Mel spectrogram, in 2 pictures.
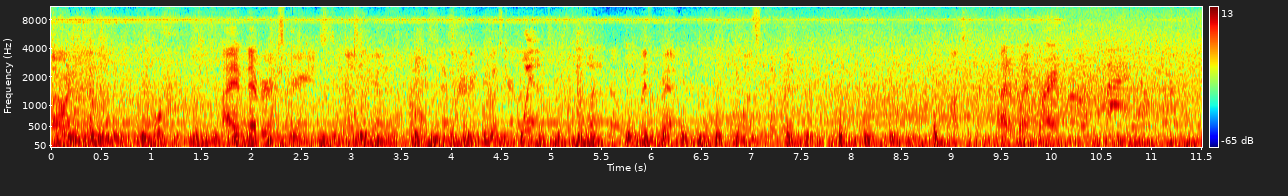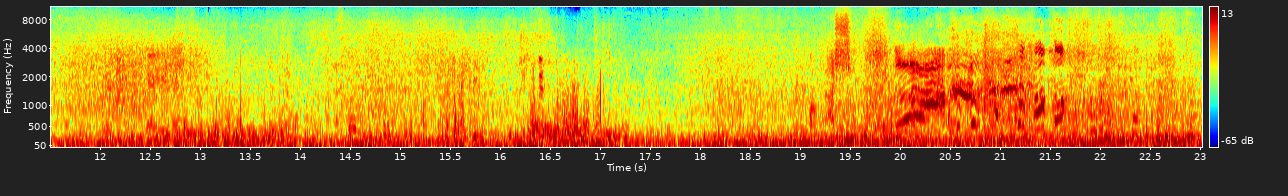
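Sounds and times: coaster car rumbling on track: 0:00.0 - 0:23.0
wind buffeting microphone: 0:00.0 - 0:23.0
riders laughing and exclaiming: 0:19.9 - 0:22.7.

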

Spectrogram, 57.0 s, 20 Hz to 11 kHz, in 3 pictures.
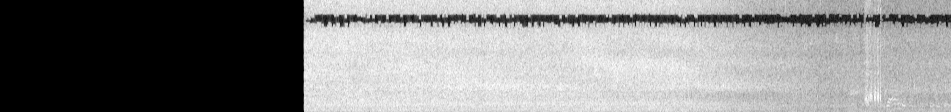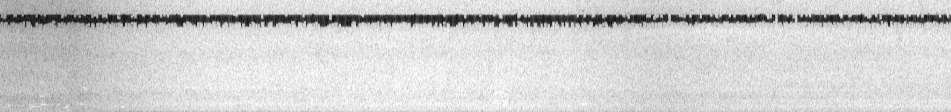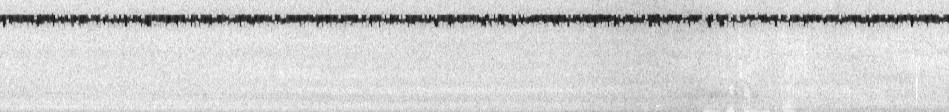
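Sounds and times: river rushing over boulders: 0:06.1 - 0:57.0.

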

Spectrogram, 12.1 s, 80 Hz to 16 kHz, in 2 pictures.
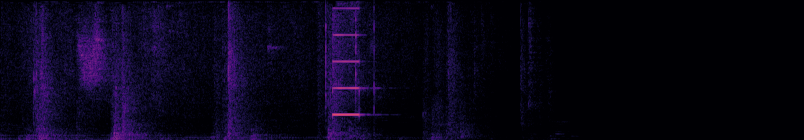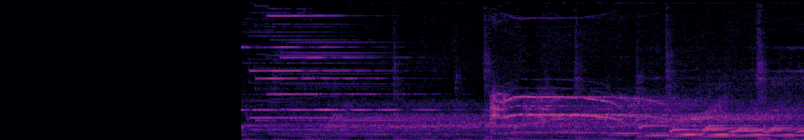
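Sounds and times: footsteps on wooden stairs: 0:00.0 - 0:04.2.

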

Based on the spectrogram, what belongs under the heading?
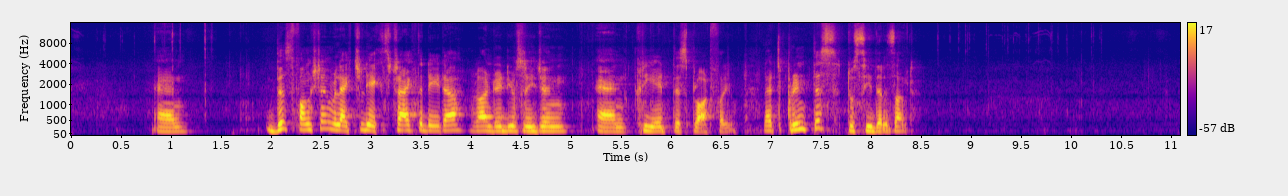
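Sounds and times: laptop keystrokes: 0:08.6 - 0:10.4.

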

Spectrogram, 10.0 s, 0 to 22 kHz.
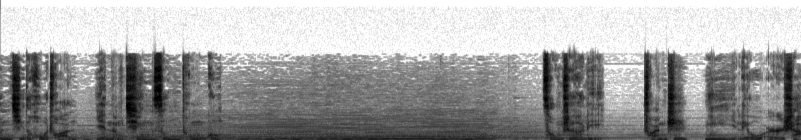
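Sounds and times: ship horn blast: 0:01.0 - 0:08.8.

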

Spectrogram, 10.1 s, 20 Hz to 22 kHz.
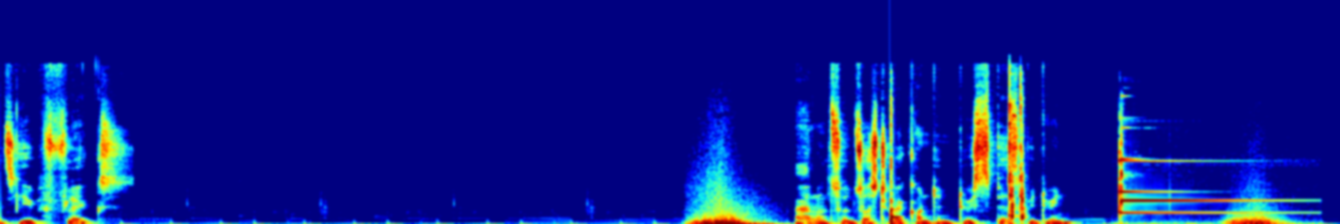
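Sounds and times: bright bell ding: 0:08.4 - 0:09.8.

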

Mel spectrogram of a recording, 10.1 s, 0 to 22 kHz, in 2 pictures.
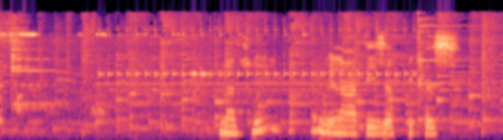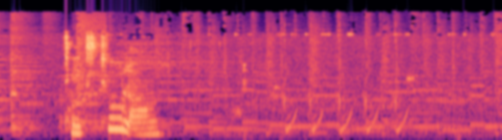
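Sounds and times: chiming sound effects: 0:00.0 - 0:04.6
electronic slot game music: 0:00.0 - 0:05.1, 0:07.2 - 0:10.0
rapid high repeating ping: 0:00.9 - 0:04.6.

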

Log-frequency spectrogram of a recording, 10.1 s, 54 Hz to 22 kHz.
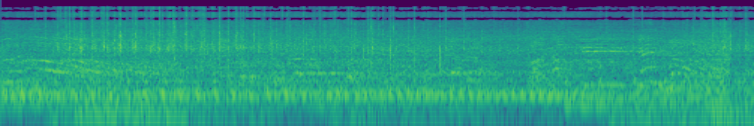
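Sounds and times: crowd low rumble: 0:00.0 - 0:10.0
murmur of voices: 0:00.0 - 0:10.0.

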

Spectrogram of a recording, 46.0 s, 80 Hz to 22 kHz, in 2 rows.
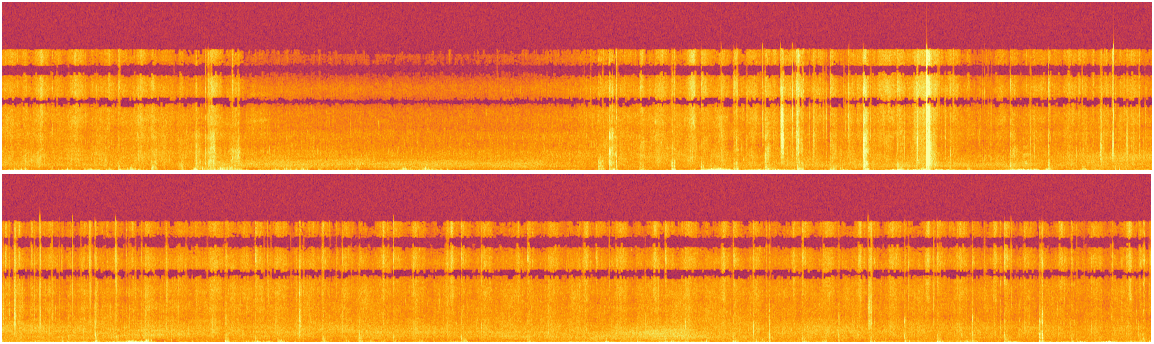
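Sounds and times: footsteps crunching in snow: 0:00.0 - 0:04.9, 0:11.6 - 0:45.9
wind gusting on microphone: 0:00.0 - 0:45.9.

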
